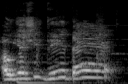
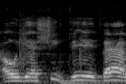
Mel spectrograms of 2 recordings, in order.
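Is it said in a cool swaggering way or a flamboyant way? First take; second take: flamboyant; cool swaggering. First: It is said in a flamboyant, showy way. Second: It is said in a cool, swaggering way.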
